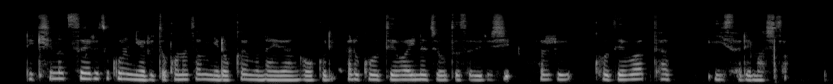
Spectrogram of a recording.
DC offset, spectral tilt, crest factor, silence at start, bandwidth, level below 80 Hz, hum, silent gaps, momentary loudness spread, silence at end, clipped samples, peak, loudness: under 0.1%; -5 dB/octave; 16 dB; 0.25 s; 11.5 kHz; -84 dBFS; none; none; 10 LU; 0.45 s; under 0.1%; -16 dBFS; -31 LUFS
